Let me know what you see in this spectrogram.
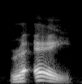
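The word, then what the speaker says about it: ראה: And Rabbi, you helped me with the pronunciation. Is it Re'eh? Re'eh.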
